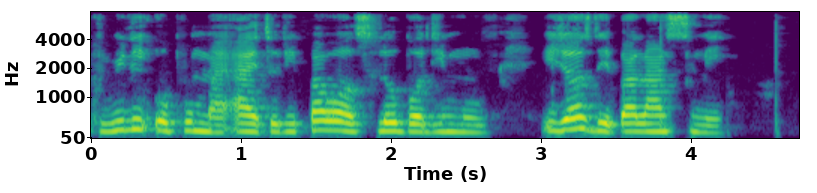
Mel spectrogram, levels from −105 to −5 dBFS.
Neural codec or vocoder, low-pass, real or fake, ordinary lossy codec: none; 7.2 kHz; real; none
